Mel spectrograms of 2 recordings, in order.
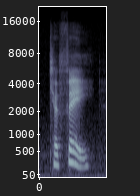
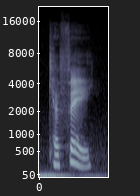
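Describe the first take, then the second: First: It is said with American English pronunciation. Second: The same.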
